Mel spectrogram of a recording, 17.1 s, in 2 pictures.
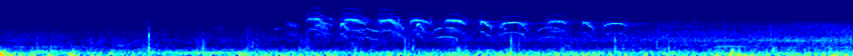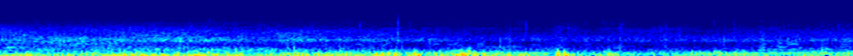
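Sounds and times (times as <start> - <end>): bird calling: 2.8 - 7.4.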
